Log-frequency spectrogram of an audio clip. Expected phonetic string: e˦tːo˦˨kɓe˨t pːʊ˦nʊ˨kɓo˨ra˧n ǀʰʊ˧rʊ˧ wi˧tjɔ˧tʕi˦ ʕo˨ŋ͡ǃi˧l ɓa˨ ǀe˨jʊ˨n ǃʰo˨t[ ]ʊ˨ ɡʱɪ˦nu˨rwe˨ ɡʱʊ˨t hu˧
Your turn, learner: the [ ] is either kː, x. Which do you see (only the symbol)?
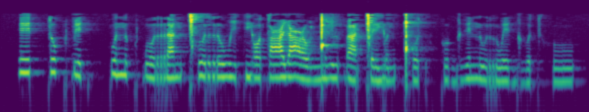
kː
